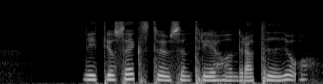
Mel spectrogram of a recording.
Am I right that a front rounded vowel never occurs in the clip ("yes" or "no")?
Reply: yes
